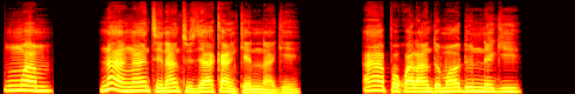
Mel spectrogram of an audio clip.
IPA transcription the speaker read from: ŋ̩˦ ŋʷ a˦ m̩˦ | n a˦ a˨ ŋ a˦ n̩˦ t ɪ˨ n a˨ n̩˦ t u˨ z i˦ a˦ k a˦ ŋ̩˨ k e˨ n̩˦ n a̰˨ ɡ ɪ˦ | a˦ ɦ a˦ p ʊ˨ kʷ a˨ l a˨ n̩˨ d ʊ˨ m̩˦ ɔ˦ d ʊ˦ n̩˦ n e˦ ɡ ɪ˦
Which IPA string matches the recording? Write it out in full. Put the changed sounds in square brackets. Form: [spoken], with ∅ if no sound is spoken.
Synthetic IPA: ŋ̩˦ ŋʷ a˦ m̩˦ | n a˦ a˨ ŋ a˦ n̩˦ t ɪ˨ n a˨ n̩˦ t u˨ z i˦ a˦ k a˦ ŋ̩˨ k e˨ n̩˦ n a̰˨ ɡ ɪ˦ | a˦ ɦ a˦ p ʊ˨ kʷ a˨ l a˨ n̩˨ d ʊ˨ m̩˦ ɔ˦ d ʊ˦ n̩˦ n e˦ ɡ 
